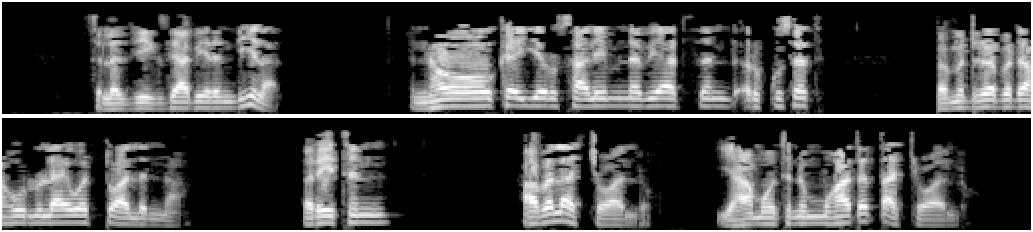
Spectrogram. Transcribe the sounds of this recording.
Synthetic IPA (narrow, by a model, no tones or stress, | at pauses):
sɨləzːihɪɡzijabhe̞ɾɨnd̪ihila̰l | ʔɨnːhokʰəɨjːɛɾusale̞mnəβijat̪z̥ənd̪ɨɾkusət̪ | b̥əmɨd̪ɾəbəd̪aɦululajwɔt̪ʼːwalːɨnːa̰ | ʔɨɾe̞t̪ʰɨn | ʔa̰βəlat͡ʃːɛwalːʔə̰hu | jɛ̰hamo̞t̪ʰɨnɨmːuɦat̪ʼət̪ʼːat͡ʃːɛwalːəhu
